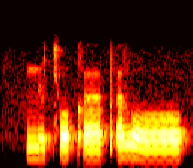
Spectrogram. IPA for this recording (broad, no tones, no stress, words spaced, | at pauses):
mʲocʰokʼœ pʼœvoː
